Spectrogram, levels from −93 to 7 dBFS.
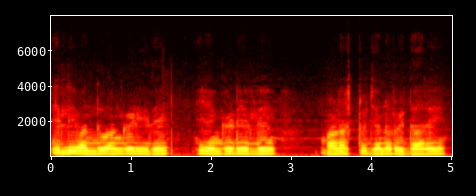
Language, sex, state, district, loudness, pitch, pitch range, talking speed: Kannada, male, Karnataka, Bidar, -14 LUFS, 155 Hz, 150-155 Hz, 110 wpm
